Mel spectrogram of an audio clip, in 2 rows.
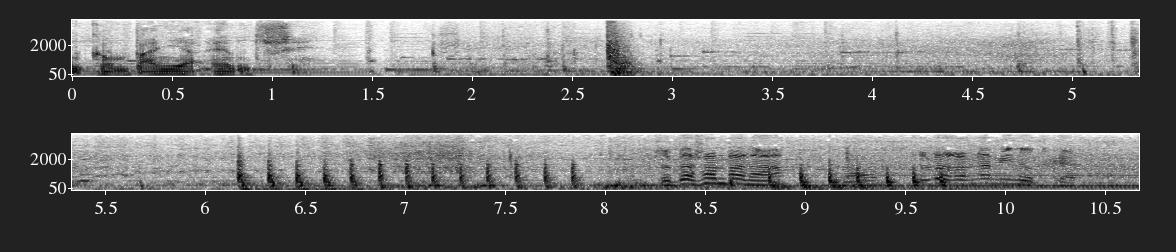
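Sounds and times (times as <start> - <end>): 
speech: 0.0 - 1.3, 8.3 - 10.6
car engine running: 5.2 - 10.6.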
